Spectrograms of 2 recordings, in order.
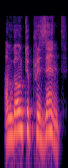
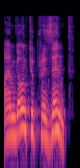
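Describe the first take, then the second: Both takes have the same delivery.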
